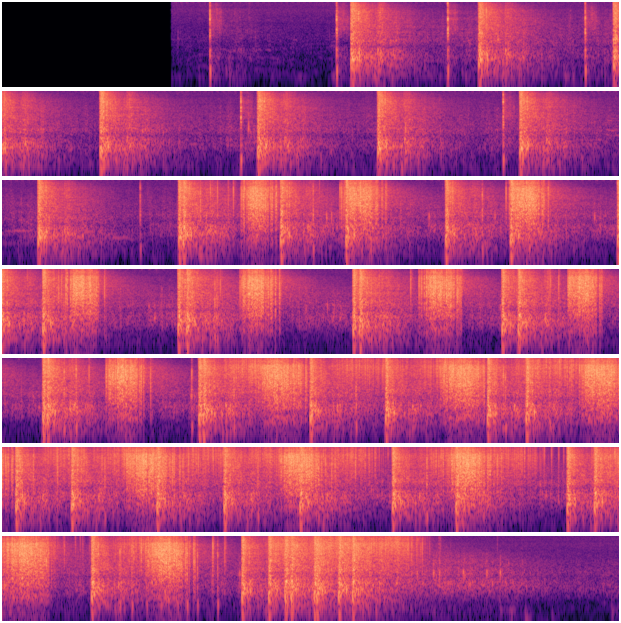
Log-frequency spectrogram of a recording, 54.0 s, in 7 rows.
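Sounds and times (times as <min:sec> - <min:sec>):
fireworks crackling: 0:02.1 - 0:53.9
fireworks shells bursting: 0:25.3 - 0:51.8.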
